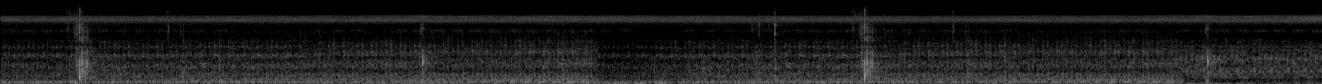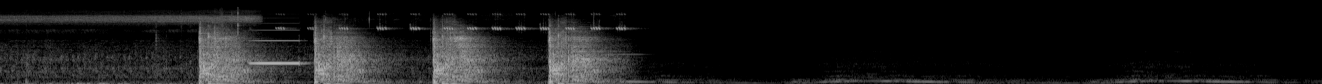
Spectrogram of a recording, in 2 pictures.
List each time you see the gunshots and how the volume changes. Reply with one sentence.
The gunshots can be heard from 14.8 to 19.5 s, getting quieter then louder.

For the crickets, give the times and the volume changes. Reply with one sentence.
You can hear the crickets from 0.0 to 19.5 s, getting louder.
